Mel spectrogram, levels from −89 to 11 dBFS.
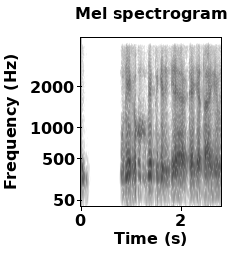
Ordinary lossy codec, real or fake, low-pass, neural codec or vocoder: AAC, 32 kbps; fake; 3.6 kHz; vocoder, 22.05 kHz, 80 mel bands, WaveNeXt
